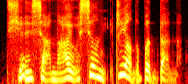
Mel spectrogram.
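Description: A short-tempered old grandfather who scolds in a gruff, lowered tone, as a woman puts him on. The recording is dry and close. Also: animated, fairly quick, darkish tone, dry recording. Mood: angry.

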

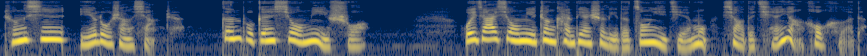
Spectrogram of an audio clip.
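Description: A woman reads a story aloud, expressive and storytelling, with a lively, wide-ranging pitch. The recording is dry and close, with no room sound. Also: moderate pace, dry recording. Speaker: narrator. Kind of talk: audiobook narration with acted dialogue.

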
